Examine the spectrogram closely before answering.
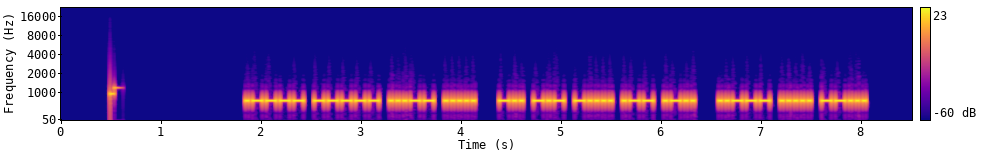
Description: Morse code, heard as a keyed tone, about 35 wpm, 700 Hz. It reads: 1035 DK6WL 257
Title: Worked All Europe DX Contest - QTC Exchange - 35wpm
